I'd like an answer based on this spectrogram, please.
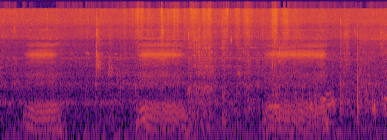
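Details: A goat sleeping in a field on the first day of spring snores in slow, rasping breaths. Three drawn-out, wheezy snores come about every two and a half seconds, with faint rustling between them.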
